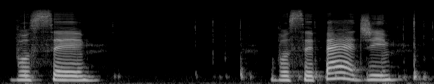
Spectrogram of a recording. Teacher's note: the stress is at the beginning because most words in Portuguese they have the second to last syllable stress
